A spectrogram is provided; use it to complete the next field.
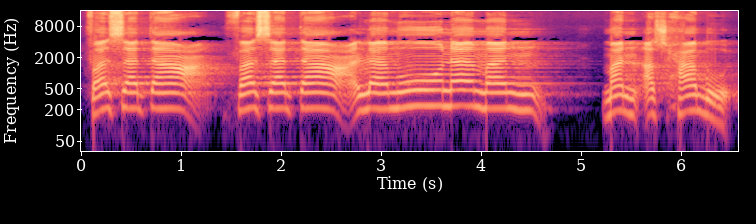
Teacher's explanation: Kami mengucapkannya dengan jelas karena ini adalah ' izhar halqi'. Pertemuan 'nun sukun' dengan 'hamzah'.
